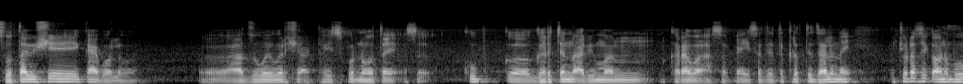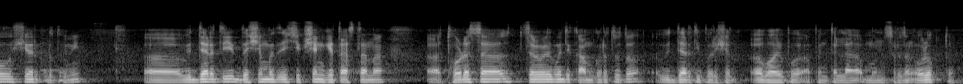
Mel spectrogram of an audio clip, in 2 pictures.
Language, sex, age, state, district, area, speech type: Marathi, male, 18-30, Maharashtra, Beed, rural, spontaneous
